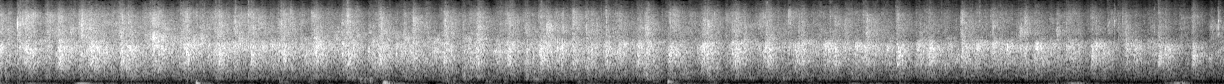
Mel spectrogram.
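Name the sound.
audience round of applause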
